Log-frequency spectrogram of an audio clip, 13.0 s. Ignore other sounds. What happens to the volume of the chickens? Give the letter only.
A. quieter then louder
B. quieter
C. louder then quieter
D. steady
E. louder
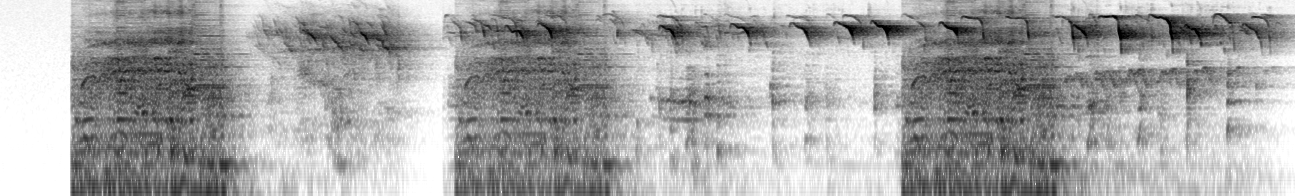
E.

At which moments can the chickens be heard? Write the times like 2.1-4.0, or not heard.
2.5-12.8.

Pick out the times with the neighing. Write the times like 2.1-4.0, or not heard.
0.7-2.2, 4.5-6.1, 9.0-10.6.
